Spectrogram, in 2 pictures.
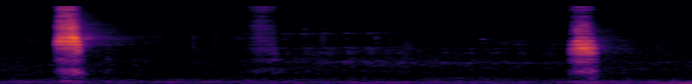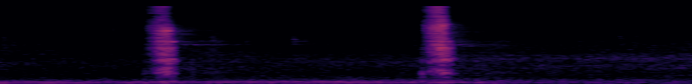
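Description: A man's sharp, forceful breaths from the strain of one-arm heavy kettlebell presses: four hard exhalations about two seconds apart, the first the loudest, with a fainter breath between the first two.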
